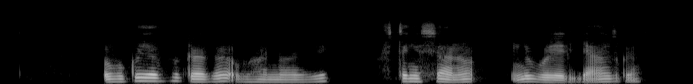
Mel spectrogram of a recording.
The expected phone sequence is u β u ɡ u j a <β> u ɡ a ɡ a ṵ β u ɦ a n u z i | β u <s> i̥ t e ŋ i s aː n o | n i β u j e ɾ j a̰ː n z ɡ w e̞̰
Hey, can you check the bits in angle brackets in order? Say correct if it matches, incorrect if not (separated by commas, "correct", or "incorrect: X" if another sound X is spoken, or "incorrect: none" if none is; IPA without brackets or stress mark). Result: incorrect: v, incorrect: f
